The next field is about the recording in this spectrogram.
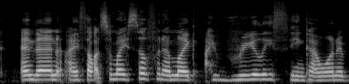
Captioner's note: none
